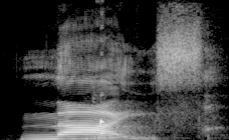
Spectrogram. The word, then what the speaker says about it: knife: Like we use silent K usually at the start of the words like knee, not knife and knob. In all these words the K letter is silent.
